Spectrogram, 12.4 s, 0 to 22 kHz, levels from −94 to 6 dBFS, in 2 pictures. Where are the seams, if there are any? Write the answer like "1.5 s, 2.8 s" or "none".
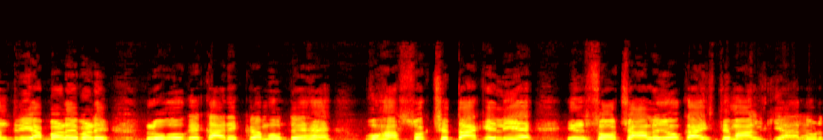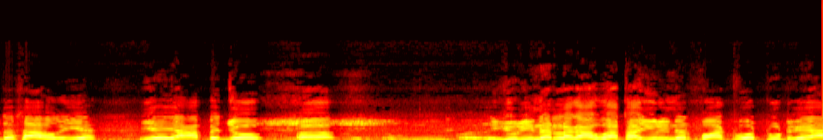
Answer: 5.9 s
